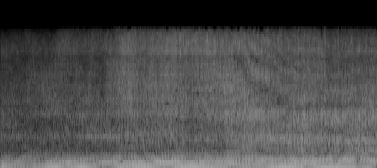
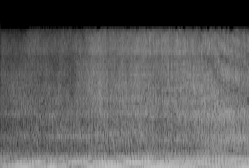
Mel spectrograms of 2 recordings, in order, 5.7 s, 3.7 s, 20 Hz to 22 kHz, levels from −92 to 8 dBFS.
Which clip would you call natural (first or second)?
first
